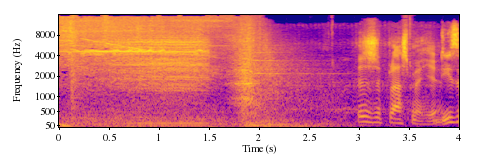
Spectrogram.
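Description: Electric-sounding sound effect under a plasma animation: a sudden start into a steady low hum with hiss and a faint falling whistle, then a whoosh about two seconds in that fades out.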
